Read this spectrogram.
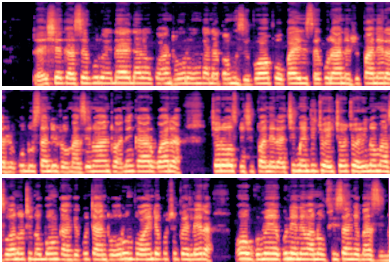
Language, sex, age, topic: Ndau, male, 18-24, health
